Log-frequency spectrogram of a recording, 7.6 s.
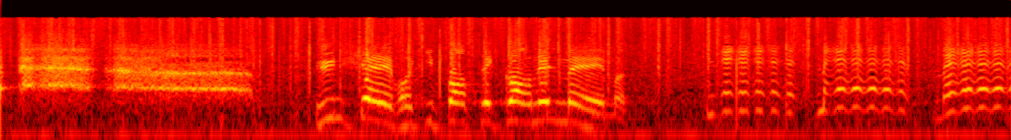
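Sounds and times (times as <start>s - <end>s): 
person imitating rooster crowing: 0.0s - 2.0s
speech: 2.4s - 7.4s.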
